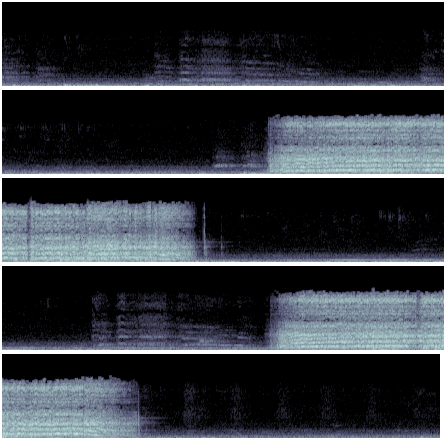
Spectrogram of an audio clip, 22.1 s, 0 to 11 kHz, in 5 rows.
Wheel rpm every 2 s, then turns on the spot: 0, 0, 0, 40, 160, 50, 0, 0, 130, 60, 0.
none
